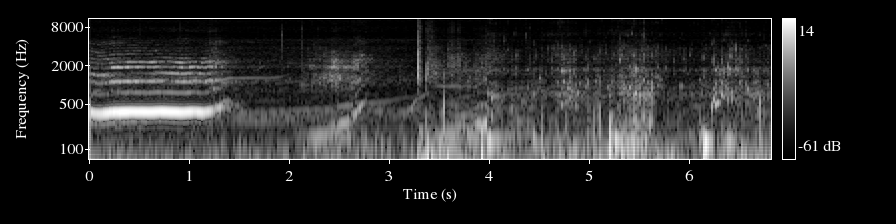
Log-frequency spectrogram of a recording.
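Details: Humpback whales singing off the Big Island of Hawaii, recorded while freediving during the 2015 spring equinox total solar eclipse: a loud, steady harmonic moan lasting about a second, then quieter upward-sweeping whoops, followed by scattered low grunts and clicks.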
